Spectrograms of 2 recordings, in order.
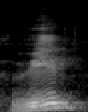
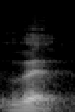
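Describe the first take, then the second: First: "वेल" as veil with long ay; long vowel. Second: "वेल" as well with short e; short vowel. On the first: Teacher contrasting veil with well, long vowel. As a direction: hold the ए in "वेल". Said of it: "ए जो है लंबा है". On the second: Teacher contrasting well with veil, short vowel. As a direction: round the w, keep "वेल" brief and open. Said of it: "ए जो छोटा है". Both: Shown as a demonstration.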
